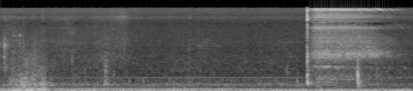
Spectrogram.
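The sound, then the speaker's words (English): The small motor of a vacuum sealer drones steadily, then a sharp click at about four and a half seconds shifts it into a brighter, hissier whir as it heat-seals a bag holding three chops. No one speaks. “Here it goes. It's going to seal now.”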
